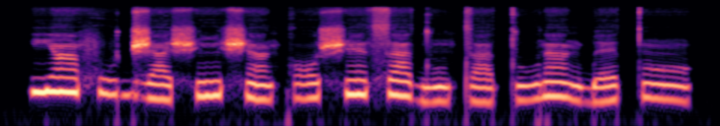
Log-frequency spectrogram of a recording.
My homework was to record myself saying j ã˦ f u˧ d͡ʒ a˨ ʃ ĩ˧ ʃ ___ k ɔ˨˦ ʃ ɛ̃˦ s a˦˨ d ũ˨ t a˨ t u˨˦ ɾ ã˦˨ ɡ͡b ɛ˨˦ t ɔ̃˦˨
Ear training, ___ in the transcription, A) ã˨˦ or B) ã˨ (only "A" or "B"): B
